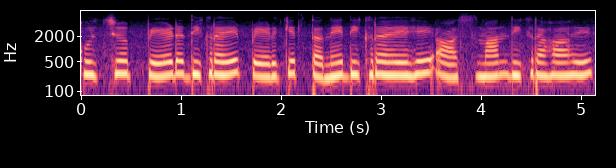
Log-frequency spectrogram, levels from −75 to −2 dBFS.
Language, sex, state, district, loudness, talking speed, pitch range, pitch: Hindi, female, Chhattisgarh, Rajnandgaon, -11 LUFS, 175 wpm, 230-255 Hz, 240 Hz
